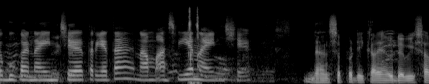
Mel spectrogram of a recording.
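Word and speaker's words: Nijntje: Sebelum aku ke sini aku juga tahunya ini namanya Mii ya bukan Nain ternyata nama aslinya Ninch.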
